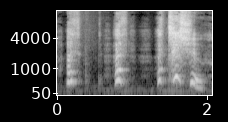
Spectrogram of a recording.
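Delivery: halting, high build-up to a sneeze. Acted. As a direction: hold the sneeze, then reach for a tissue. Amelia about to sneeze.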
